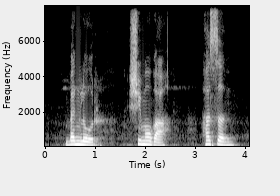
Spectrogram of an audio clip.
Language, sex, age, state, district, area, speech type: Marathi, female, 45-60, Maharashtra, Kolhapur, urban, spontaneous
